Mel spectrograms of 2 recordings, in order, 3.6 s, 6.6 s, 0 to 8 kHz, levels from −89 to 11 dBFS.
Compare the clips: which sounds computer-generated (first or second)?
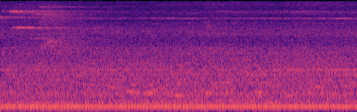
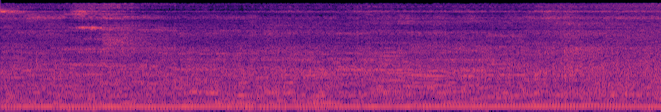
second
